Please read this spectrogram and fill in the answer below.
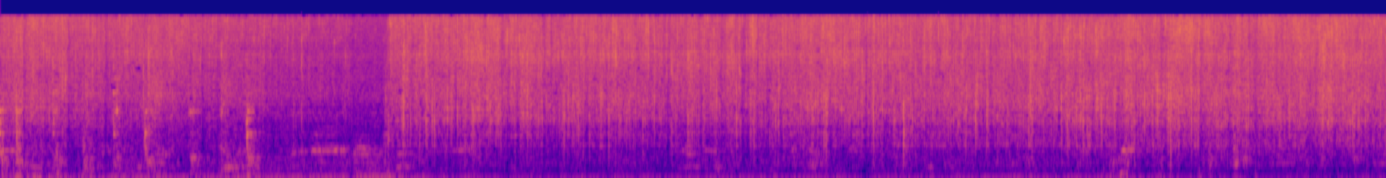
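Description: Julienned ginger sizzling in hot oil in a stainless steel pan, stirred with wooden chopsticks, with a few light taps in the first seconds. About four seconds in the sizzle jumps louder and stays loud as cut green onions go into the hot pan.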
